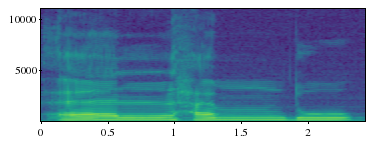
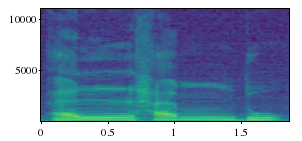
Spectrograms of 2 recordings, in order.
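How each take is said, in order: First: The vowels are stretched longer than normal. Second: The vowels are held at their normal length. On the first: The speaker calls it wrong. "Kalau saya begini ... Apakah ada saya tambahkan? Ada" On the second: The speaker calls it right. "kita menyebutkan huruf itu tidak menambah harakat"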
